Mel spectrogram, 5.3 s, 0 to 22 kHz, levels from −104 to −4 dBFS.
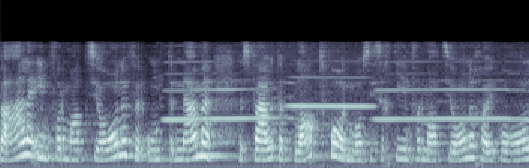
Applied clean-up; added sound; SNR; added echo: none; Wind instrument, woodwind instrument; 12 dB; reverberation time 0.2 s.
